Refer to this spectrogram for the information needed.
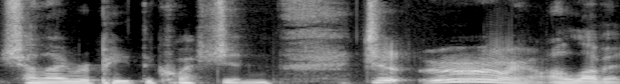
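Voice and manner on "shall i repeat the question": play-acted, calmest possible, utterly calm delivery. Retelling a scene where Rory faces down enemies: calmly quoting Rory. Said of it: "he just calmly says".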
